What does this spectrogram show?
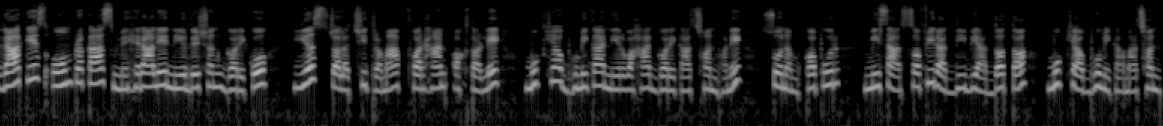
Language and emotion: Nepali, neutral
